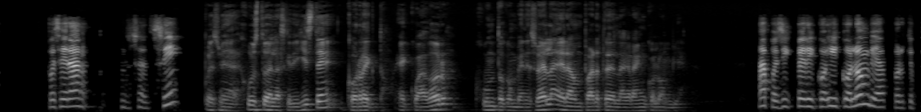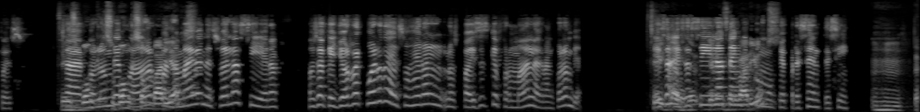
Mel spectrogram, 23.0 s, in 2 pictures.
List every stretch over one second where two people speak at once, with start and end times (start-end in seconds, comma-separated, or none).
12.3-14.1, 19.7-21.3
